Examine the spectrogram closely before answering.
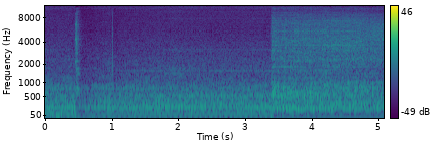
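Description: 727 HF radio antenna tuning unit running its tuning cycle: a steady electrical hum with a held tone and a single click about half a second in. About three and a half seconds in it gives way to a louder, steady hiss with a low hum under it as the aerial is tuned.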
